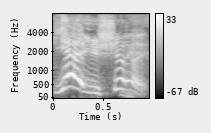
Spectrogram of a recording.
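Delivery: high, loud, emphatic yes; imitated eager agreement. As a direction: re-enact a team jumping to agree. Team eagerly agrees in chorus.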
